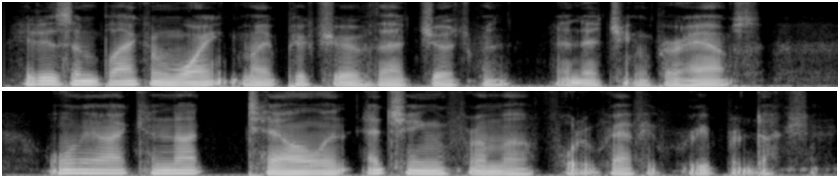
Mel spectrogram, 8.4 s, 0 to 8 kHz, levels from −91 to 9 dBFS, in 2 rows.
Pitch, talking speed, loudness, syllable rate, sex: 95 Hz, 170 wpm, -20 LUFS, 5.6 syllables/s, male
